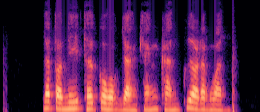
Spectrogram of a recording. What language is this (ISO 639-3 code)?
tha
